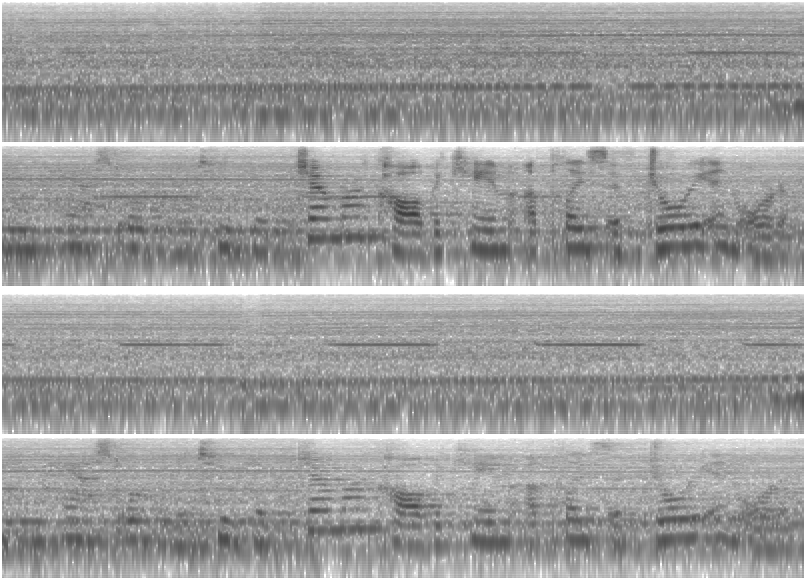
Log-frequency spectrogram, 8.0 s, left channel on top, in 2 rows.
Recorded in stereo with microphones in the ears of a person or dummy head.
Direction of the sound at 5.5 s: 80° left.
